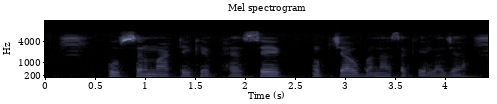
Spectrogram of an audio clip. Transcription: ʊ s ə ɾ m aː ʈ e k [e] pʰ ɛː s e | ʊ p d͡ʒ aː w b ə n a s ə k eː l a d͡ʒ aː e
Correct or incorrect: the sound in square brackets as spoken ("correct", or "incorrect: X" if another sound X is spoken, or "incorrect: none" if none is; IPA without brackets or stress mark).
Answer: correct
